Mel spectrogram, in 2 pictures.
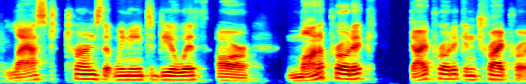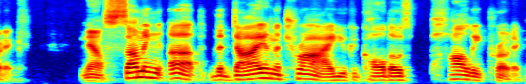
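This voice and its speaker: Speaking in a mid-range voice with a fairly bright tone, a male chemistry teacher gives a slow, slide-based recorded lecture. He stresses important terms and corrects himself as he talks.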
